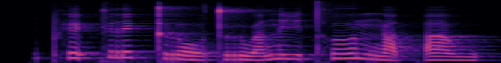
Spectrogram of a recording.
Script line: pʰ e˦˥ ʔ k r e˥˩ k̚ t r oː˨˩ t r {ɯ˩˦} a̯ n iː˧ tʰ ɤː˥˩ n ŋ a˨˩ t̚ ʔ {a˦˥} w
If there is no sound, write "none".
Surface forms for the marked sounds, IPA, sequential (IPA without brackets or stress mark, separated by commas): u˩˦, a˧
